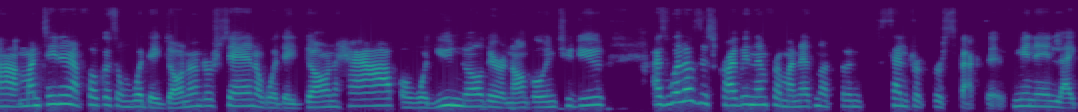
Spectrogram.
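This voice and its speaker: A bright, sharp tone with a non-native accent moves at a moderate pace in lively intonation, in a dry, close sound with no echo. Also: woman, medium pitch for a woman. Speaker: academic panelist. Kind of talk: presentation with slides.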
